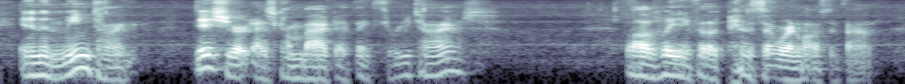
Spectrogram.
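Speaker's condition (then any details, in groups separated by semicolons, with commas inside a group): Multiple sclerosis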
